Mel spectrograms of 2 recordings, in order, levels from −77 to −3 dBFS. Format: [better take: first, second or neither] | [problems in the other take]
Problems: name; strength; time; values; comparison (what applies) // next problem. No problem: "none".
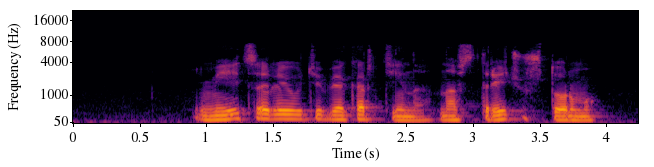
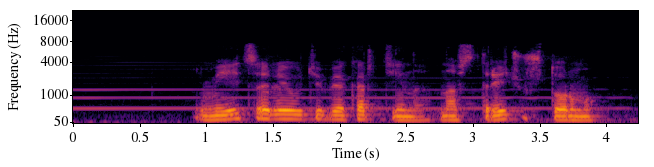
first | background sound (Wind instrument, woodwind instrument); 17 dB below the speech // room echo; dies away in 1.8 s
